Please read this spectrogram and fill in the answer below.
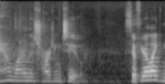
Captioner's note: applause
